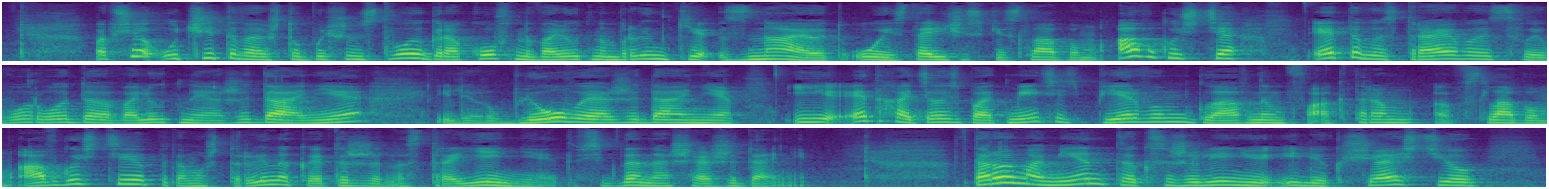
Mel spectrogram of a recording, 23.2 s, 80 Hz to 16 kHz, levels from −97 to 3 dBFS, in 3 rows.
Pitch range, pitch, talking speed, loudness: 165-220 Hz, 190 Hz, 130 wpm, -19 LUFS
